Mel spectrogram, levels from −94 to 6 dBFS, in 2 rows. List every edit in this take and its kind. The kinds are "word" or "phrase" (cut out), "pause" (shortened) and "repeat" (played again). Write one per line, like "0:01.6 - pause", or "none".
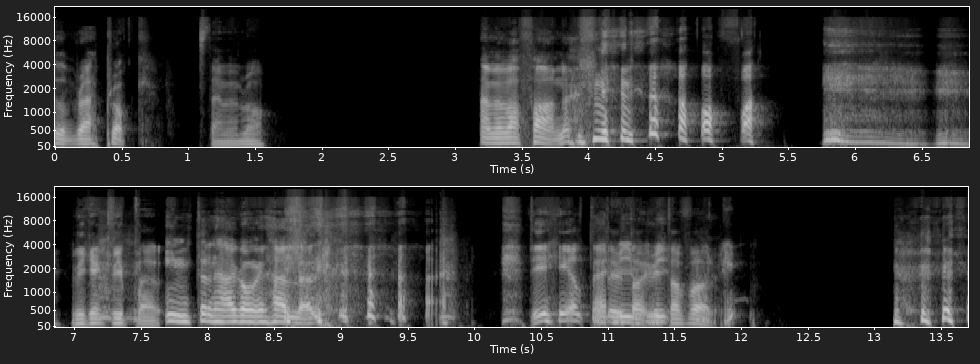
0:07.5 - word
0:11.0 - word

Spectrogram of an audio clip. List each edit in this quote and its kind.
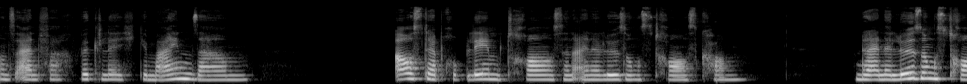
none

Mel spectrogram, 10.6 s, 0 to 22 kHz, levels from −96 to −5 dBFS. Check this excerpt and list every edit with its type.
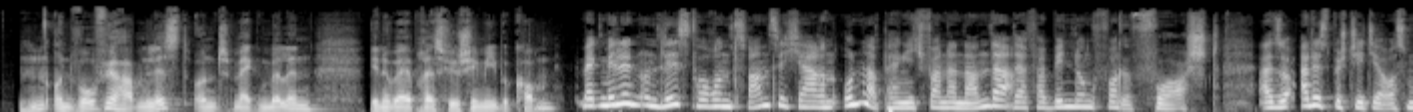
0:05.2 - word
0:07.6 - word
0:08.4 - word

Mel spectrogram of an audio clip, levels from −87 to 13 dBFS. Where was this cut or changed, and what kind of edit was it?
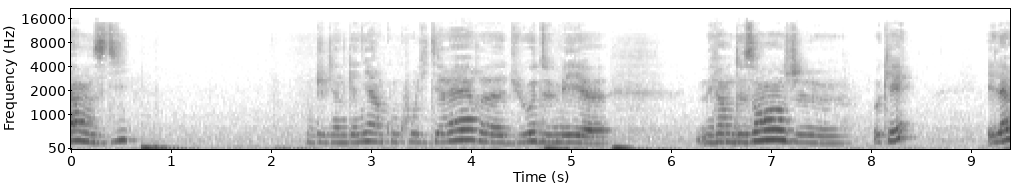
0:02.5 - phrase
0:07.9 - pause

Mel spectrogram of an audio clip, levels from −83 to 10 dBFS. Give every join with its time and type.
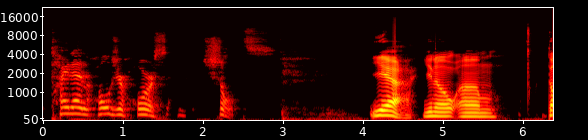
0:01.8 - word

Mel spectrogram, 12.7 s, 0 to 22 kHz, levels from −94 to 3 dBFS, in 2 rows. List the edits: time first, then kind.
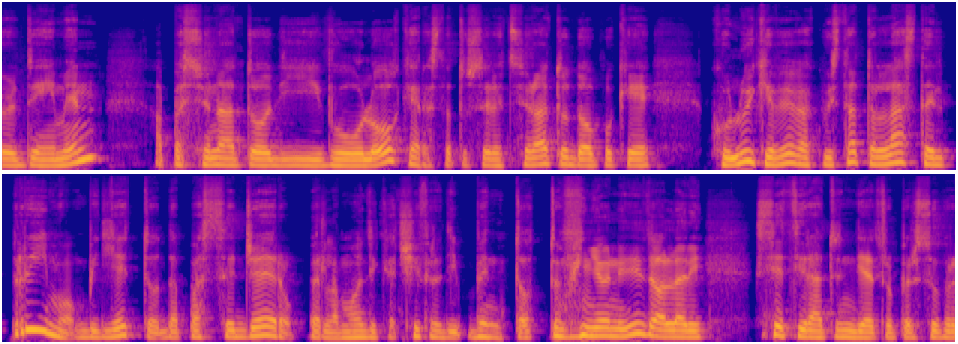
none

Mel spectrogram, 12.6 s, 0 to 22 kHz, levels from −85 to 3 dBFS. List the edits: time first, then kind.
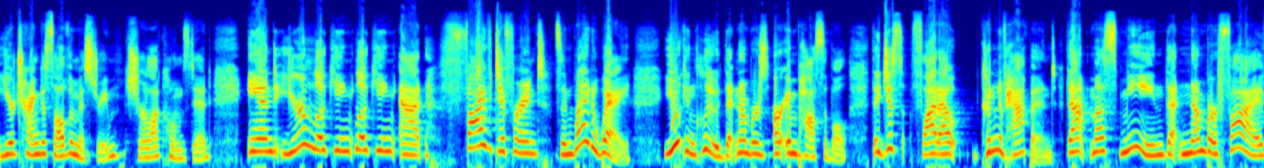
0:01.2 - word
0:03.5 - repeat
0:05.5 - phrase
0:06.8 - word
0:07.7 - phrase
0:10.6 - pause

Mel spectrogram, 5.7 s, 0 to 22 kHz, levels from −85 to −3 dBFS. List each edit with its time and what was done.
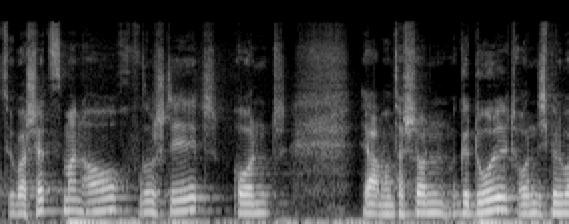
0:01.4 - word
0:03.9 - word

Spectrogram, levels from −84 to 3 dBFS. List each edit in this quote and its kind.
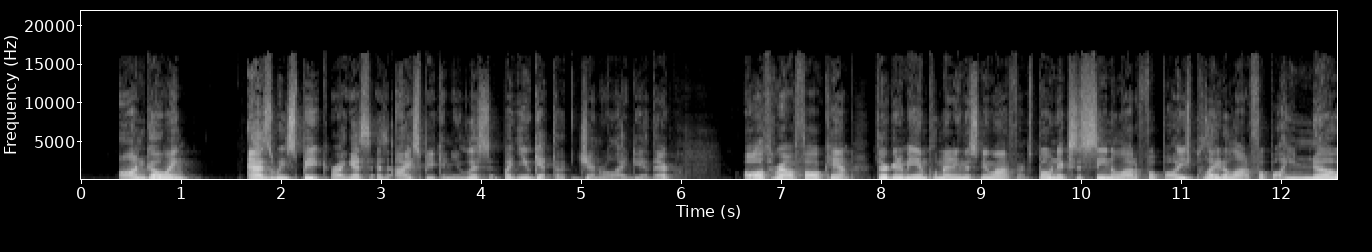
none

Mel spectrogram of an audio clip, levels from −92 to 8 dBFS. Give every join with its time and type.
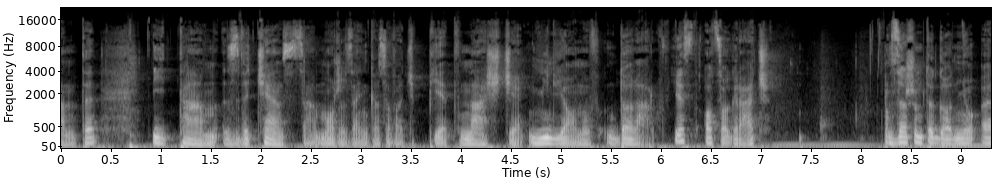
none

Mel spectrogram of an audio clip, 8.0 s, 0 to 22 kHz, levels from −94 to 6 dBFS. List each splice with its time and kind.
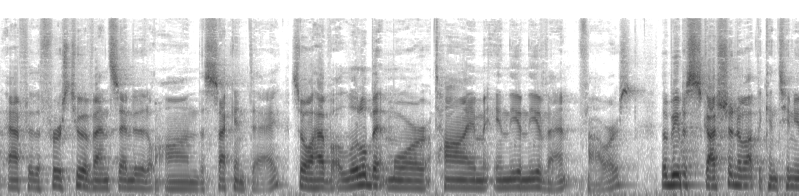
0:01.5 - word
0:02.9 - pause
0:04.3 - word
0:05.2 - repeat
0:05.9 - word
0:06.4 - pause
0:06.8 - word

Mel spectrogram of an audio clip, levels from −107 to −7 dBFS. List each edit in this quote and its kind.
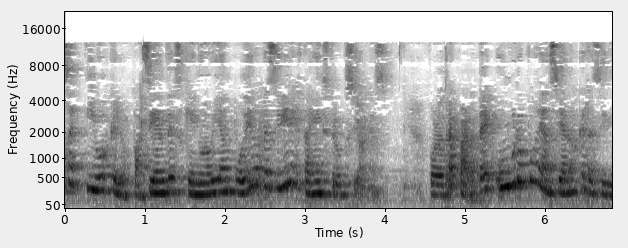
none

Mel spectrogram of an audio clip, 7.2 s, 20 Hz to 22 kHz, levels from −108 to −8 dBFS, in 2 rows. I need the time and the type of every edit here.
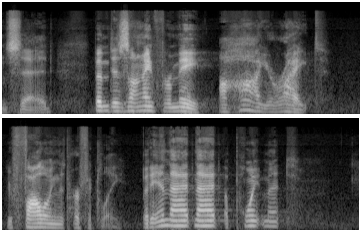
0:01.1 - phrase
0:03.5 - pause
0:04.2 - word
0:04.9 - pause
0:05.5 - repeat

